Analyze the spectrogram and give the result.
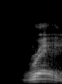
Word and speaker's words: Rea: Ray, Jamie Rea. So I sound like a country singer who just got a DUI.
